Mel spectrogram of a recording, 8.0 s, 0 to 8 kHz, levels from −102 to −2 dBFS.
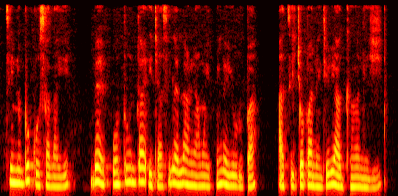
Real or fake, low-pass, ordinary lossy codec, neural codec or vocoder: real; 7.2 kHz; MP3, 64 kbps; none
